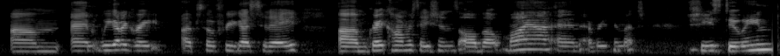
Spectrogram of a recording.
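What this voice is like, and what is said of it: Hoarse, raspy strained voice. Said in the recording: “If I sound like I smoked 60 cigarettes a day ... screamed my lungs off ... so I apologize for my voice”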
